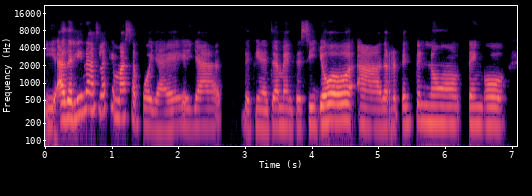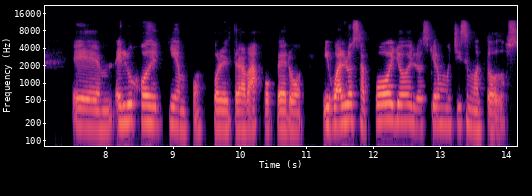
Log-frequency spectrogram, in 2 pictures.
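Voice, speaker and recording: A woman speaks very slowly at a medium pitch with ordinary pitch variation. The sound is dry and close, with no echo. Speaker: stage actress. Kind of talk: casual interview.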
